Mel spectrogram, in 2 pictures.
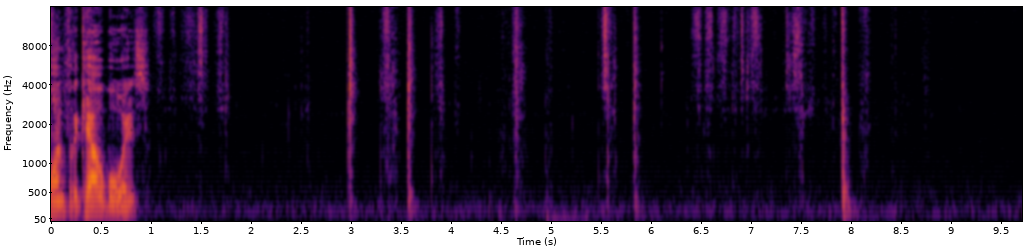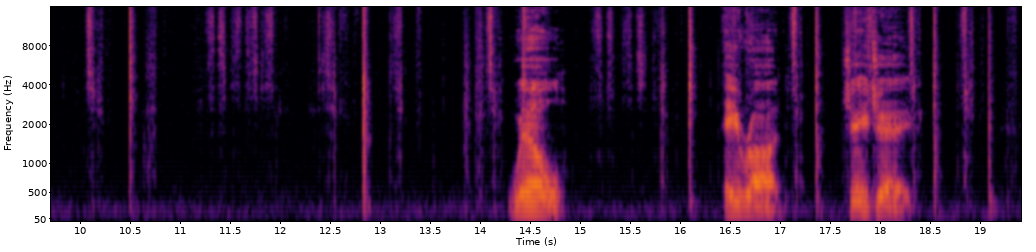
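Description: Trading cards click and rustle as they are shuffled by hand.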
